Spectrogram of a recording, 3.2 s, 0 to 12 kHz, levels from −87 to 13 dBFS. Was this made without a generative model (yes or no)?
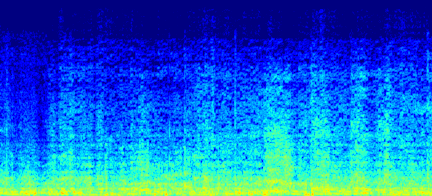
no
